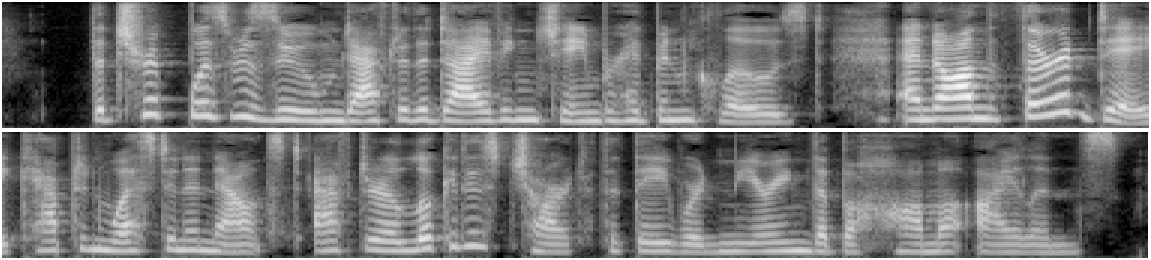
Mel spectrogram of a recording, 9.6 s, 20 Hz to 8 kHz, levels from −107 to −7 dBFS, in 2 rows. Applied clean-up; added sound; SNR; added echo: none; none; none; none.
